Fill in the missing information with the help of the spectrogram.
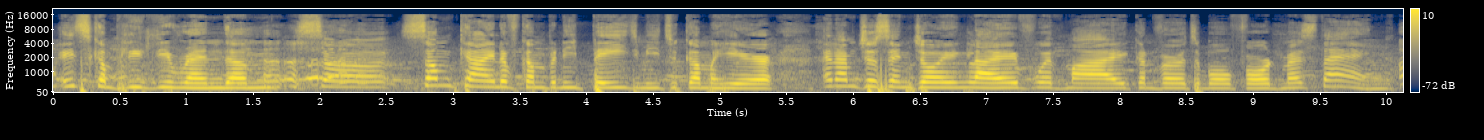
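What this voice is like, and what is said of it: Foreign accent. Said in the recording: “you have the accent.”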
